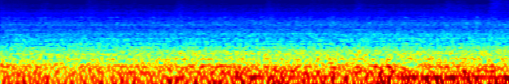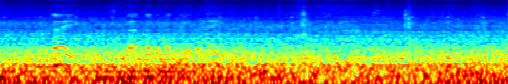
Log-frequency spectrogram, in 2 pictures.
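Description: Car cabin noise while driving at road speed: a steady low rumble of tyres and engine heard from inside the car.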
